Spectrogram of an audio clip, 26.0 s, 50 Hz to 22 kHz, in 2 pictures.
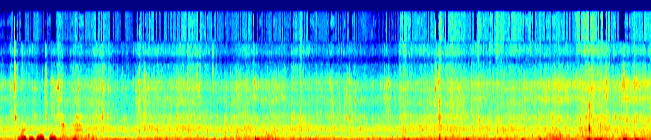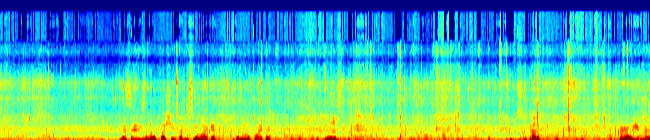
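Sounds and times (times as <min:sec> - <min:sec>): gurgling river current: 0:00.0 - 0:26.0
paddle splashes and knocks: 0:00.0 - 0:26.0.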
